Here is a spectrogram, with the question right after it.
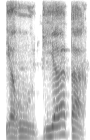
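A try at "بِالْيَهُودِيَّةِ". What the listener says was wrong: Ada huruf jar Pak Huruf jar.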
